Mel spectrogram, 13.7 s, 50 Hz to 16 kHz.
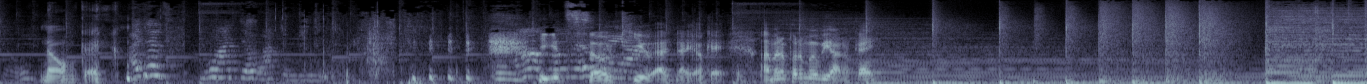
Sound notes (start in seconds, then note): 3.6 laughing; 9.9 easy listening rock music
